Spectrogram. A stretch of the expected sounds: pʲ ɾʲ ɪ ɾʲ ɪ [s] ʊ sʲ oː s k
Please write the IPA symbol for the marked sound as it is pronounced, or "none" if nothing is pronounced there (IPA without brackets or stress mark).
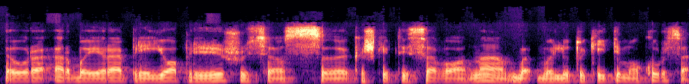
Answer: ʃ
